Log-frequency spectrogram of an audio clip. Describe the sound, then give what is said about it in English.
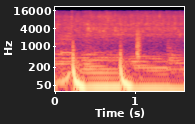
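Water streams steadily from a faucet into a sink, a continuous rush broken by two dull, low thumps and a brief higher splash, with no voices present. “In fact, according to the nonprofit news organization Mississippi Today, for the past 5 years, officials have told pregnant people and children under five to not drink the tap water.”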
